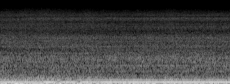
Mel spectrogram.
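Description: Suzuki GSX-S750's inline-four engine running at a steady cruise, a constant low hum that holds one pitch, with wind rushing over the microphone.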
